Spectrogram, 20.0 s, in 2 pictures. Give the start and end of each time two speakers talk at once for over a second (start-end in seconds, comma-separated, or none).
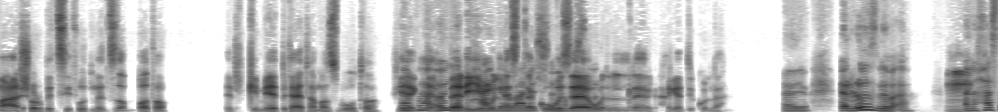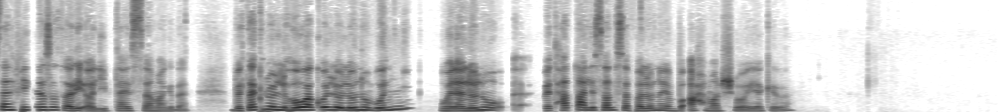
4.0-6.0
